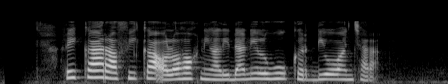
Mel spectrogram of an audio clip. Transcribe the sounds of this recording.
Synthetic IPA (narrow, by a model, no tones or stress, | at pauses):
rikaɾafikaɔlɔɦɔk̚niŋalidanilwukɨrdiwawaɲt͡ʃaɾa̰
